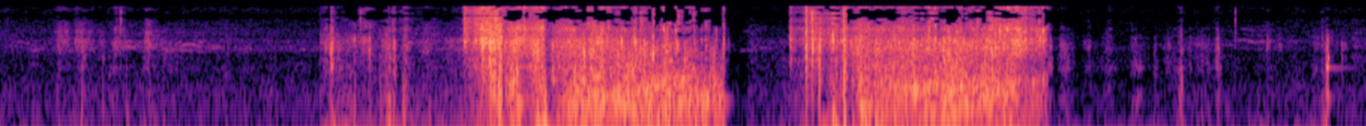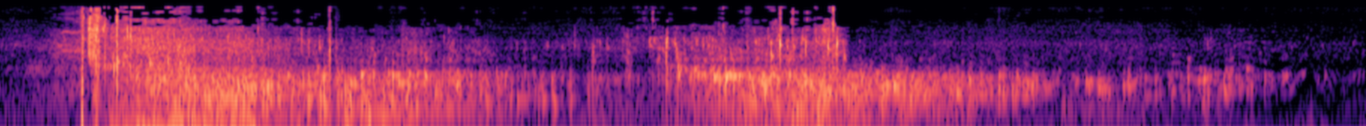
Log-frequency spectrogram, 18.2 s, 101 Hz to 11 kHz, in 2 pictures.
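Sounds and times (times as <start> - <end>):
water splashing at a lake beach: 3.0 - 7.0, 9.6 - 18.2.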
